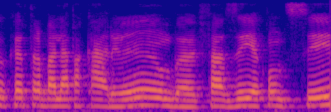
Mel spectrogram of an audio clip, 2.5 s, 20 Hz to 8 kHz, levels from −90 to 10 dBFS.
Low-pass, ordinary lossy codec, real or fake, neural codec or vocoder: 7.2 kHz; none; real; none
